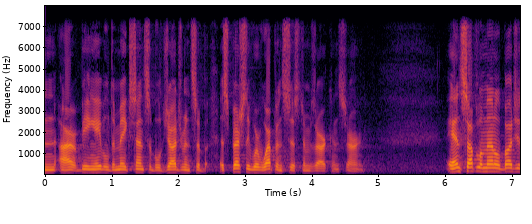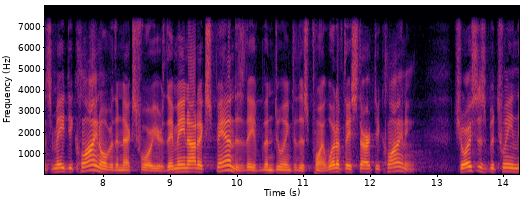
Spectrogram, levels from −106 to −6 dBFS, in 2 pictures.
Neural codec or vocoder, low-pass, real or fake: none; 7.2 kHz; real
